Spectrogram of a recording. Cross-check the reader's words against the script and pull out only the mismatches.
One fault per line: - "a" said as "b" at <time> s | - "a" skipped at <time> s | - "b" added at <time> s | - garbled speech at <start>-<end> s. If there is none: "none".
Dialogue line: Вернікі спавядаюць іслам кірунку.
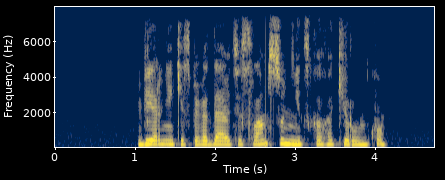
- "суніцкага" added at 2.7 s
